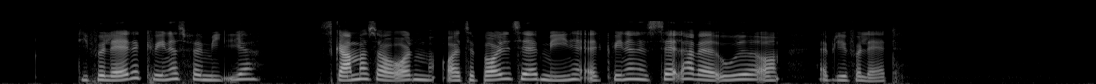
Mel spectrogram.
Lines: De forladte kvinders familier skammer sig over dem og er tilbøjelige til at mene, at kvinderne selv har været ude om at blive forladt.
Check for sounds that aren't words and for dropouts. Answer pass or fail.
pass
